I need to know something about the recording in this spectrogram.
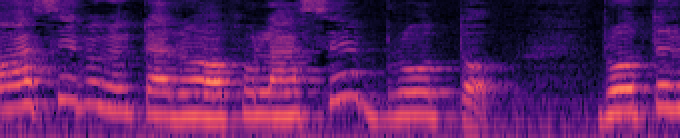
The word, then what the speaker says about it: ব্রত: ব সাথে অ আছে এবং একটা রফলা আছে ব্রত ব্রতের উচ্চারণ আমরা লিখব ব রফলা অকার তো অকার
